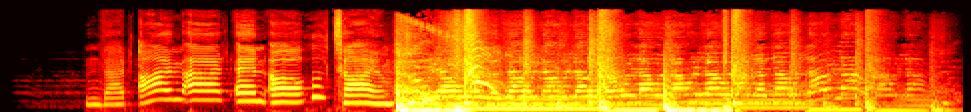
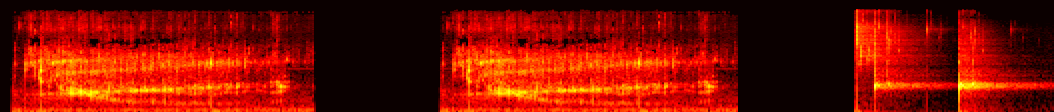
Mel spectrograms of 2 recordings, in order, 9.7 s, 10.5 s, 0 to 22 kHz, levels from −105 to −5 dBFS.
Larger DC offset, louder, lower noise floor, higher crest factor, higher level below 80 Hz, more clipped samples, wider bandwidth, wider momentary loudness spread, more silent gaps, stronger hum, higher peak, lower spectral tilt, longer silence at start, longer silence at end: neither; first, -20 LUFS vs -35 LUFS; first, -78 dBFS vs -60 dBFS; second, 18 dB vs 26 dB; first, -22 dBFS vs -64 dBFS; neither; about the same, 16.5 kHz vs 16 kHz; first, 21 LU vs 15 LU; second, none vs 3.14-4.38 s, 7.37-8.52 s; neither; first, 0 dBFS vs -12 dBFS; first, -4.5 dB/octave vs 0 dB/octave; first, 0.85 s vs 0.1 s; about the same, 0.2 s vs 0.3 s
